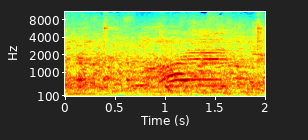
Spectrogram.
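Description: Speech only: people talking on stage over microphones, one voice drawing out a vowel about a second in.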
